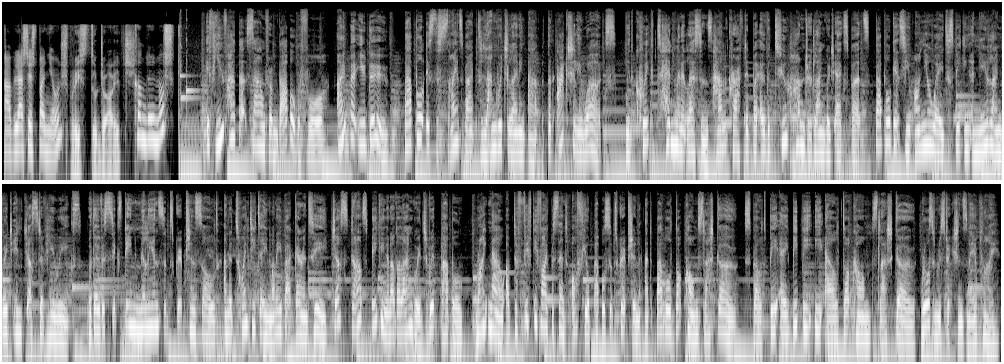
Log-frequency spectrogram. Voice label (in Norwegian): Innfødt voice Engelsk (UK); kommentator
